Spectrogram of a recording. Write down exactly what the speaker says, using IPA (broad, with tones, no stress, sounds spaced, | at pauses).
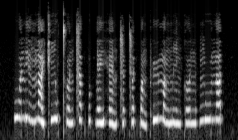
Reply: w ɵ˥ n j ɪ˨˥ ŋ n̪ aː˨˩ j kʰ iː˥ w t̪ʰ ɵ˨˥ n t͡s ɐ˥ k̚ p ʊ˨ k̚ l e˨˧ j h ɛː˨˩ n t͡s ɵ˧ t̚ s ɵ˧ t̚ p ɐ˨˩ ŋ pʰ yː˥ m ɐ˨˧ ŋ m iː˨ n k ɵ˧ n | ŋ uː˧ n̪ ɐ˥ t̚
